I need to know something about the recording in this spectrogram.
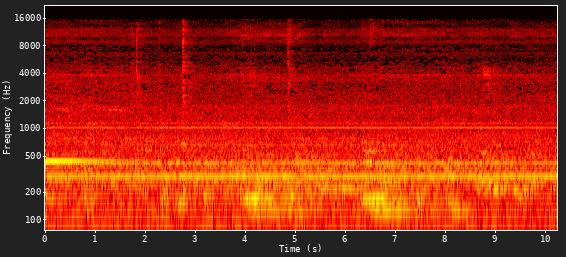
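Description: Steady hum of held tones from the stage sound system, with the band not playing.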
